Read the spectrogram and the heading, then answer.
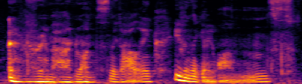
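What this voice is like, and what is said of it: J-Lo impression, drag-queen-like. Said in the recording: “I made her sound like a drag queen... my J-Lo accent”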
